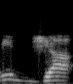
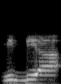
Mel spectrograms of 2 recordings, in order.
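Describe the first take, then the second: First: The middle consonant is said pressed, with aspiration. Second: The middle consonant is said plain, without aspiration.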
